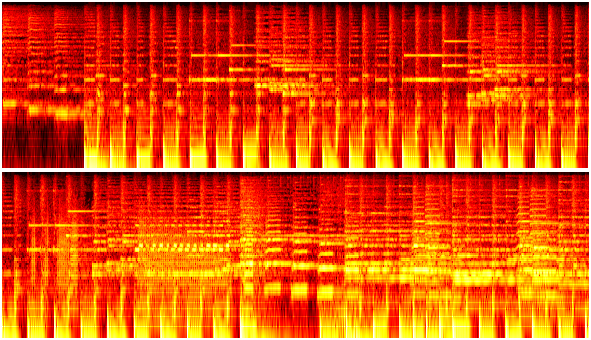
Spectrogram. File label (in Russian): фон стихи Мелодия с детским смехом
